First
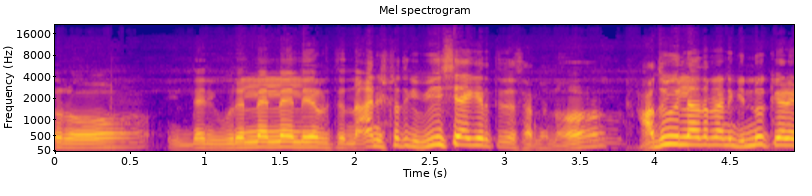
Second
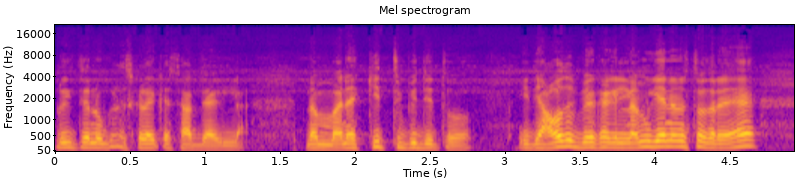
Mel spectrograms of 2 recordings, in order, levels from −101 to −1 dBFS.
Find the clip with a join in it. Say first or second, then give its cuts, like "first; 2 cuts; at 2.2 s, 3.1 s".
first; 1 cut; at 3.7 s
